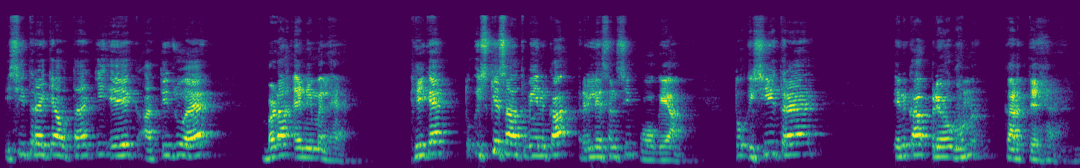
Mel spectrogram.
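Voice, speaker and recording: A man's voice: high-pitched, echoey room. A man teaching English grammar in a classroom-style lesson, explaining step by step and often checking that students follow. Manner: explains step by step, keeps asking "clear?".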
